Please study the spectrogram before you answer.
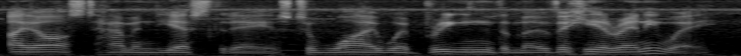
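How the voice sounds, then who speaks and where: A man's voice: lowish voice, steady tone, natural voice. Man acting a grave park warden, noisy recording. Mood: irritated, wary. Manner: grave, deliberate, blunt. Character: stern, exasperated male park game warden logging incidents. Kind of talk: scripted found-footage horror monologue. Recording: noisy found-footage audio with insects.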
